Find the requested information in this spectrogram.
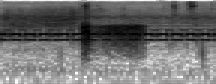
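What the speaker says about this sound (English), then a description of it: "Let me answer the phone." A telephone rings in an electronic, pulsing trill, close and steady for its short length, with a faint rustle in the middle.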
